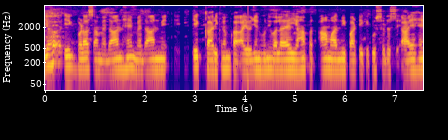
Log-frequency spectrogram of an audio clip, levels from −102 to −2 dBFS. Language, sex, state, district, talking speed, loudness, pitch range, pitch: Hindi, male, Uttar Pradesh, Varanasi, 200 wpm, -18 LUFS, 120-130 Hz, 125 Hz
